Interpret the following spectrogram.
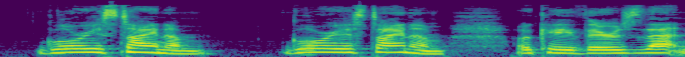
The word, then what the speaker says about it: Steinem: there's that name again and again we have a little bit of stress on the stress level of gloria but then more stress on the stressed syllable steinem gloria steinem there's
